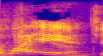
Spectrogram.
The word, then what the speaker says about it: Yang: Yeah, Y-A-N-G is like, pronounced as Y-O-U-N-G, Yang.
